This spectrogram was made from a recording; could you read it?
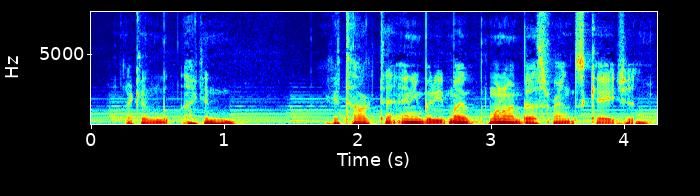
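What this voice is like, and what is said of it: Whispering. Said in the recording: “I don't know why I keep whispering.”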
